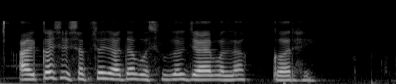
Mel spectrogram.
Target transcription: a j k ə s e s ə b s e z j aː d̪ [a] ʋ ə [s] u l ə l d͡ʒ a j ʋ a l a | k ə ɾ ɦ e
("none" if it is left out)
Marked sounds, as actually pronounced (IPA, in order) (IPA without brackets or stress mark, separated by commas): a, s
